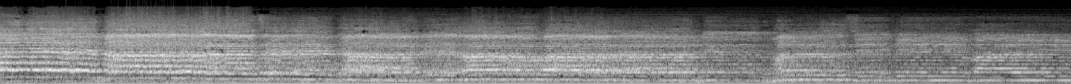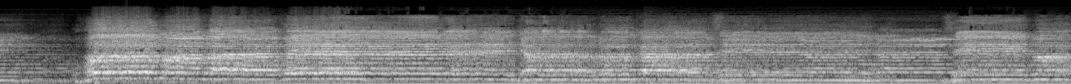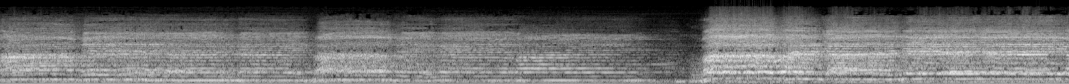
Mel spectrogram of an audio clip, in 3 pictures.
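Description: A group of men chanting a Mouride khassida (Arabic religious poem) in unison, in long, sustained melodic phrases. Each phrase starts loud and slowly fades, and new phrases break in strongly about a third of the way in and near the end.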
